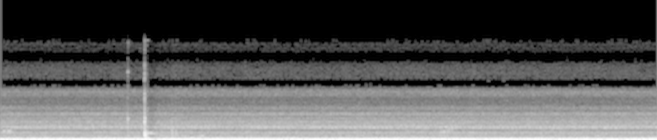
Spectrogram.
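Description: Steady low rumble of an airliner's cabin as the jet taxis after landing, its engines at idle and the plane rolling over the concrete, with a single click about two seconds in.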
